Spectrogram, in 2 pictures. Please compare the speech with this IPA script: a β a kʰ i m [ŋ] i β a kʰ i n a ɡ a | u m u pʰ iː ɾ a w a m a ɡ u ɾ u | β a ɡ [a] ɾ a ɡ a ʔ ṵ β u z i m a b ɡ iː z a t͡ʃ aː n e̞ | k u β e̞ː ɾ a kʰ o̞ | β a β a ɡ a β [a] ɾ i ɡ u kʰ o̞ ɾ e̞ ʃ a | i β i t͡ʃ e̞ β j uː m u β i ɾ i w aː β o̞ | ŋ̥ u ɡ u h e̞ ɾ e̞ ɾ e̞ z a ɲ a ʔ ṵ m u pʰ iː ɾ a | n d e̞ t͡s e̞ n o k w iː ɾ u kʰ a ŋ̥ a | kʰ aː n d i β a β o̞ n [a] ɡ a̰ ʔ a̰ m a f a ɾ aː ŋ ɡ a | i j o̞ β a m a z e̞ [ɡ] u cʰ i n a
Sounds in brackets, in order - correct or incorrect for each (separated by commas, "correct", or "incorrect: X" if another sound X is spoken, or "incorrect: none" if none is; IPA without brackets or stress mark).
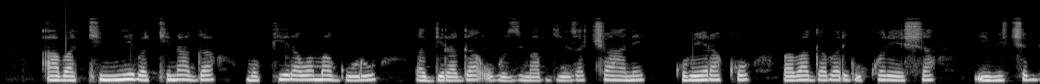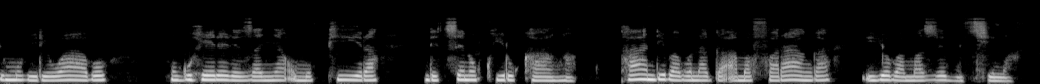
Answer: incorrect: ɲ, incorrect: i, correct, correct, correct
